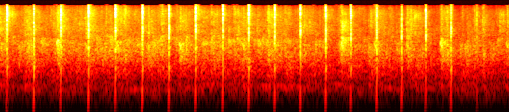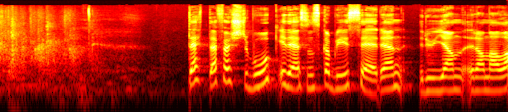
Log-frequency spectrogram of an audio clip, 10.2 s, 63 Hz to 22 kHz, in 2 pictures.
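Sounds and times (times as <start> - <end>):
audience applause: 0.0 - 6.4
speech: 7.0 - 10.1.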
